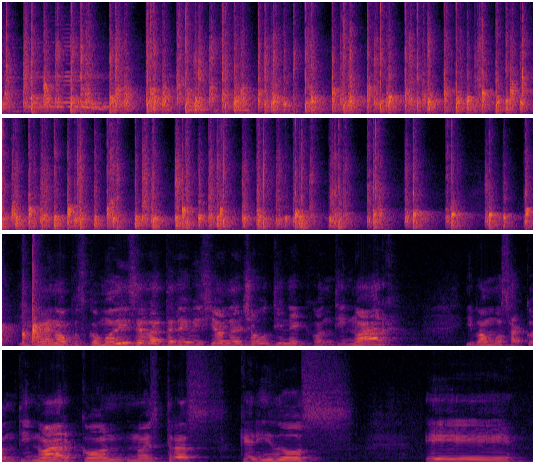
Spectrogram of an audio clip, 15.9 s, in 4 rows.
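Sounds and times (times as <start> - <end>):
applause: 0.0 - 8.4
speech: 8.4 - 14.5, 15.1 - 15.9.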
